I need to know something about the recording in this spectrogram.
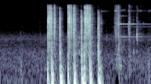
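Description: A gun fires a quick burst of loud shots.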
